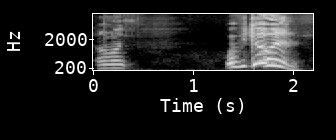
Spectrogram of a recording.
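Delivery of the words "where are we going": high, loud bewildered question; panicked question. Retold or imitated. Asking the crew where they're going, high alarmed. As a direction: demand to know in alarm. Confused retold quote.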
